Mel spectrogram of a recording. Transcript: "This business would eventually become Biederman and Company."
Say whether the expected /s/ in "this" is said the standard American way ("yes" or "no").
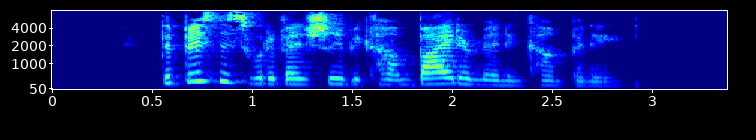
no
